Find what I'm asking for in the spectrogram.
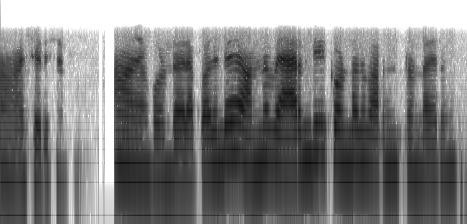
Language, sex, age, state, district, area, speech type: Malayalam, female, 30-45, Kerala, Thiruvananthapuram, urban, conversation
